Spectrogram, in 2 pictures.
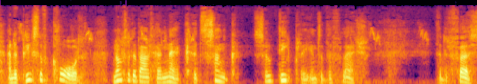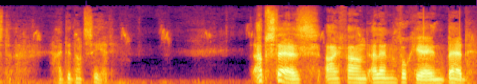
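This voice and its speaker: An actor playing a humble, earnest police sergeant in a radio drama, telling events deferentially and carefully. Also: male voice, mid-range voice, animated, unhurried, bright, forceful tone, slight background noise. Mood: grim.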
